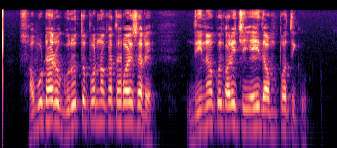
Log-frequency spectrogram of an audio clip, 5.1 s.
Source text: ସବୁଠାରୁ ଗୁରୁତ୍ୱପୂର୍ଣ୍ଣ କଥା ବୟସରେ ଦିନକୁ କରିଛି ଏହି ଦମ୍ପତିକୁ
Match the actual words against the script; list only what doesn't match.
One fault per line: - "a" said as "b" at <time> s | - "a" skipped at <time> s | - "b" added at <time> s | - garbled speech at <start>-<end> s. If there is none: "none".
none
